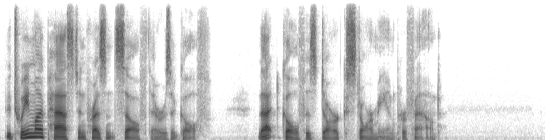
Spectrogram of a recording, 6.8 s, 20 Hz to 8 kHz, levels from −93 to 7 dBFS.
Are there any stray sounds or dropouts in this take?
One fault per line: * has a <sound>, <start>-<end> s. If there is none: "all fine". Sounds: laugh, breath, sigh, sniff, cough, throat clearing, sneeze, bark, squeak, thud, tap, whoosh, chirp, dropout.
all fine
